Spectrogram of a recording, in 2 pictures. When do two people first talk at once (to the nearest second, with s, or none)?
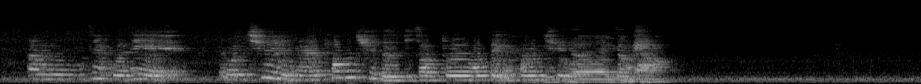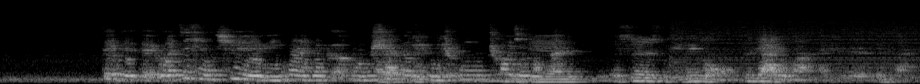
5 s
